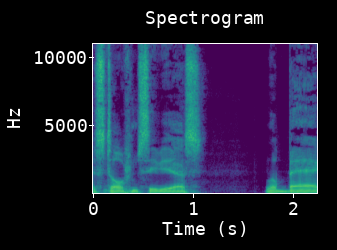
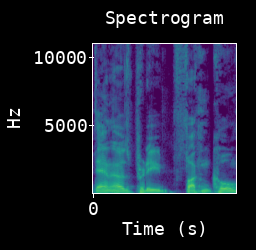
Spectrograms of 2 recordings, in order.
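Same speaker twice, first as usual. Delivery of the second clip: usual speaking voice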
